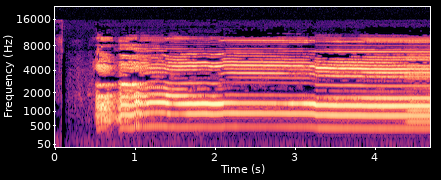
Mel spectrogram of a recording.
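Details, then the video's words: Rooster crowing in a compilation of funny rooster noises: a loud, sustained, strongly harmonic crow held almost level for about four seconds after a brief ragged start, with no other clear sounds. "Funny Rooster Crows!!!"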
